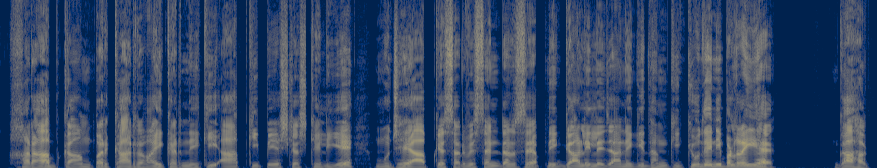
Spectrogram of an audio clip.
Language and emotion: Urdu, disgusted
